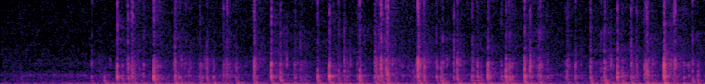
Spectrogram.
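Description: Fast typing with fingertips and long red nails on a backlit aluminium laptop keyboard fitted with a red silicone key cover. After about half a second of near silence, a rapid run of soft, muffled taps follows, each with a short dull click and very little ring.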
